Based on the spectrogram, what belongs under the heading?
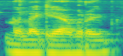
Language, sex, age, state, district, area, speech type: Malayalam, male, 30-45, Kerala, Wayanad, rural, spontaneous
